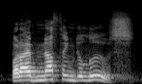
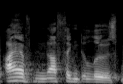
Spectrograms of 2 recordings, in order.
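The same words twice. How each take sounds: First: Louder and higher on "I have nothing to lose"; emphatic. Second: Said in the usual way. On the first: Real, not acted. Tells the audience he has nothing to lose, emphatic. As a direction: punch "I" and "nothing".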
